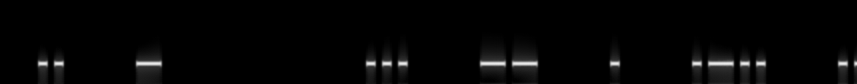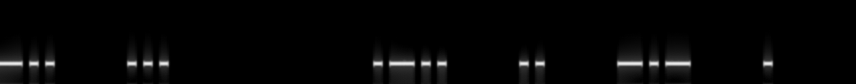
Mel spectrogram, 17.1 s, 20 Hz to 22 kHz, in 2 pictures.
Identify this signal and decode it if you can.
Morse code, heard as a keyed tone, about 15 wpm, spaced as for 8 wpm, 1000 Hz. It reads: IT SMELLS LIKE
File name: qotdfiles / 8wpm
